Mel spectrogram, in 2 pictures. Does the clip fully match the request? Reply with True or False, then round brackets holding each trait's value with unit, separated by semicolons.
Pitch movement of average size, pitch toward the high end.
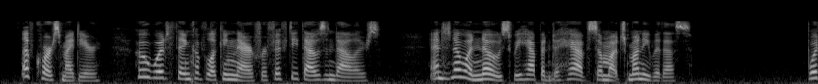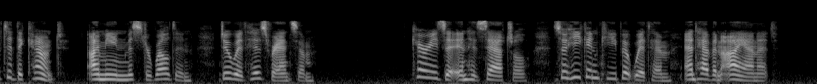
False (5.8 semitones; 225 Hz)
